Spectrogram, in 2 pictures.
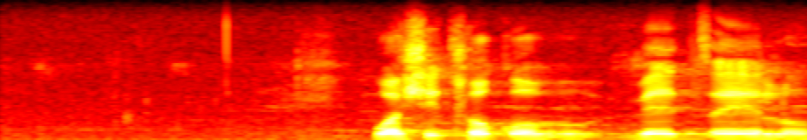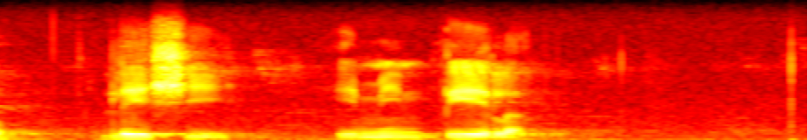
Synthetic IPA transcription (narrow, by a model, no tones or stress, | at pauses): waʃit͡ɬʰɔkɔβɛt͡sɛlɔ | leʃi | ɦimintiːla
